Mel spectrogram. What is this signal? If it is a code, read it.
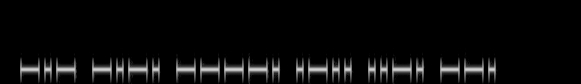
Morse code, heard as a keyed tone, about 20 wpm, 700 Hz. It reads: KC9LFG
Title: USA Callsign DE Callsign - 6 Characters - 20wpm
